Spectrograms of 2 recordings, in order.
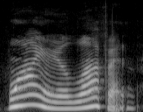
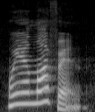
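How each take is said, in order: First: It is said slowly with every word clear. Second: It is said fast with the first words blended. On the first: "우선 천천히 한번 해볼게요" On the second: "이걸 빨리 발음을 하게 되면"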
